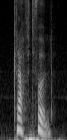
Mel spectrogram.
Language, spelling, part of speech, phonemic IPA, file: Swedish, kraftfull, adjective, /kraftˈfɵl/, Sv-kraftfull.ogg
- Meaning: powerful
